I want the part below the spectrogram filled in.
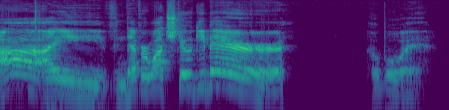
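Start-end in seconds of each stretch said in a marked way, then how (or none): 0.0-2.9 high, slow, drawn-out exaggerated exclamation. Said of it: "and I'm like".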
